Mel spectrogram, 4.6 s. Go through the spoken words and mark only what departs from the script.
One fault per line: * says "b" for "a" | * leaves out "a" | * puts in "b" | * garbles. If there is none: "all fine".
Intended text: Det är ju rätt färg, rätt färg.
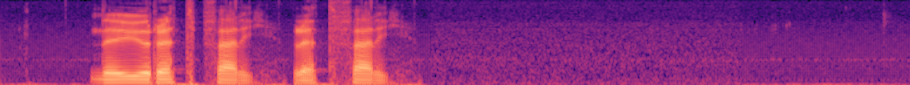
all fine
